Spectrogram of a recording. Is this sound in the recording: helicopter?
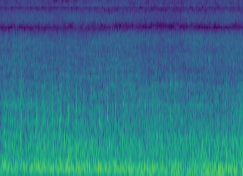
yes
